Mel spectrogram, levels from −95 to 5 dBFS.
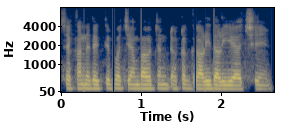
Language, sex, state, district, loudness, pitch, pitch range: Bengali, male, West Bengal, Purulia, -21 LUFS, 145 Hz, 135-145 Hz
